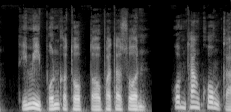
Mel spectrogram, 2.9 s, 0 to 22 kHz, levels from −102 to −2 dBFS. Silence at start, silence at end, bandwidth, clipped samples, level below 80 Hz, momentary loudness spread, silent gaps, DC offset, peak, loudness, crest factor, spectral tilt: 0.3 s; 0 s; 12.5 kHz; under 0.1%; -54 dBFS; 6 LU; 1.93-2.10 s; under 0.1%; -8 dBFS; -24 LUFS; 14 dB; -8 dB/octave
